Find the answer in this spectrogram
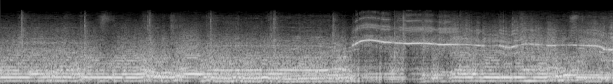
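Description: Live folk music on plucked string instruments, an oud among them, playing a steady accompaniment. About three and a half seconds in, a high, shrill sustained tone comes in and holds, sliding slowly down.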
